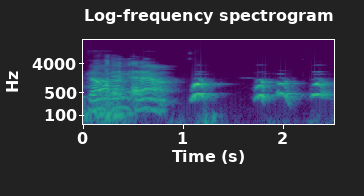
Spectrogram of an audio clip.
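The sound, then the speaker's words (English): Dogs bark and whine: an opening burst of rough barking, then three short, higher whimpering yelps spaced about half a second apart. “I gotta let the dogs out.”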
